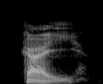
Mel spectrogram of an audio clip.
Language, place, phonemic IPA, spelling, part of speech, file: Occitan, Béarn, /ˈkai/, cai, noun, LL-Q14185 (oci)-cai.wav
- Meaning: dock, quay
